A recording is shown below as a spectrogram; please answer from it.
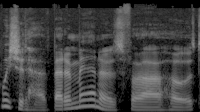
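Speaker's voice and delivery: low, measured reproach; Thrawn. Retold or imitated. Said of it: "he mentions, like".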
